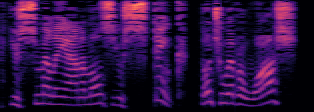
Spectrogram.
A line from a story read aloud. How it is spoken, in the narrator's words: A nearby jackboot was shouting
